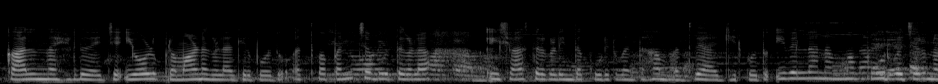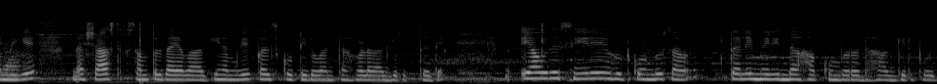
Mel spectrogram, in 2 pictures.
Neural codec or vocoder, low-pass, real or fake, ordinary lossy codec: none; 7.2 kHz; real; none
